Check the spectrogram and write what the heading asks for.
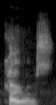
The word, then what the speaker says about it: Kairos: So Kairos is the Erasmian pronunciation for the Greek. It's ancient Greek, Koine Greek. So modern Greek has different pronunciation than that. So I mean, it's saying it Kairos doesn't really matter.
